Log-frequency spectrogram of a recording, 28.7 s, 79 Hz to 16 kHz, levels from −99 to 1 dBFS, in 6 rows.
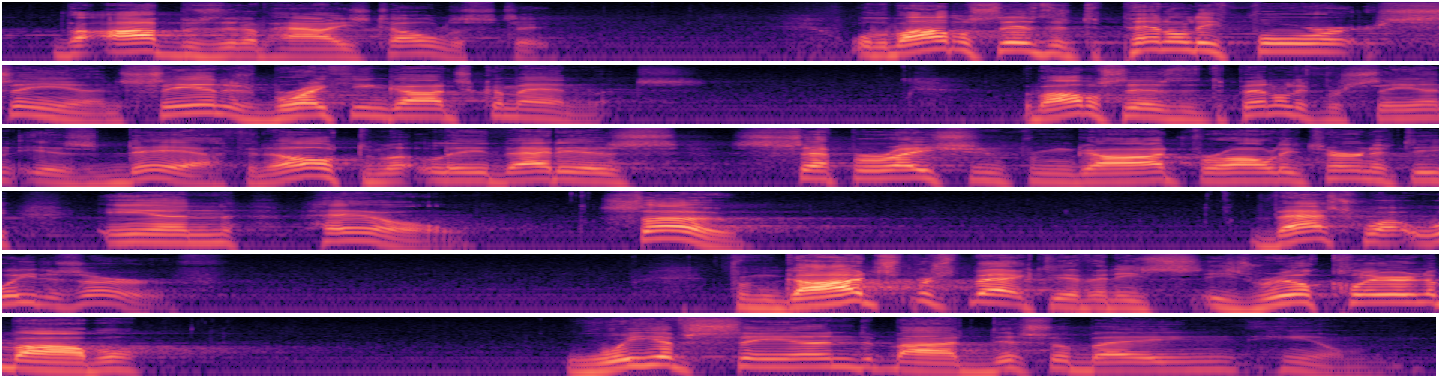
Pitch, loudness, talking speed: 140 Hz, -24 LUFS, 140 wpm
